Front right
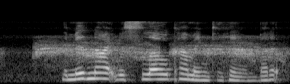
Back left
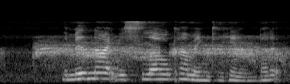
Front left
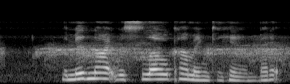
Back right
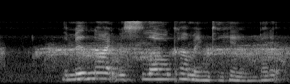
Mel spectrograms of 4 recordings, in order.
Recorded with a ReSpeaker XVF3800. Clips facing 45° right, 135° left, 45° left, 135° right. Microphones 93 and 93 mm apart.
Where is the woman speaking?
10° left, 0.5 m.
